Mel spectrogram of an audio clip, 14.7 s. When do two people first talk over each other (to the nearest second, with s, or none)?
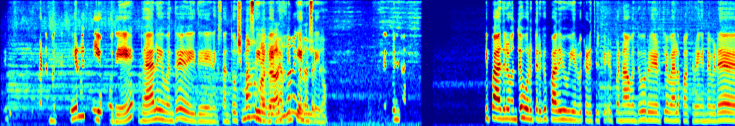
5 s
